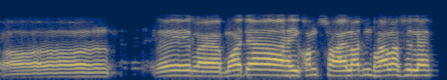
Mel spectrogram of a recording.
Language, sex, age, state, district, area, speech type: Assamese, male, 30-45, Assam, Sivasagar, rural, conversation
